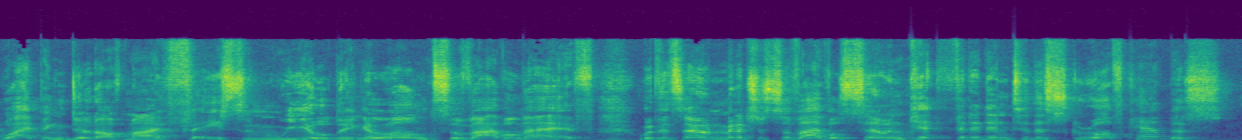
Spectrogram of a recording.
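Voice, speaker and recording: A man in his forties, from Kansas, reading his own memoir aloud in a theatrical, sardonic way, close to a webcam in a small room at home. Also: high voice. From Kansas, USA. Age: 40s. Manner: theatrical, sardonic, bursts into loud emphasis.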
